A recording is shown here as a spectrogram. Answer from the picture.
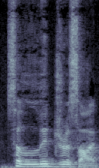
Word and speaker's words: salidroside: Salidroside.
